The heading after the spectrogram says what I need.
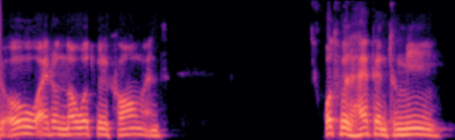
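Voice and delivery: ordinary talk, nothing marked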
